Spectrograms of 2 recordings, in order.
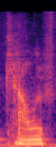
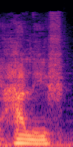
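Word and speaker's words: caliph: in parenthesis the khalif I've been saying the califf but actually in it would be khalif if you use actually pronounce it correctly let's see I've heard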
